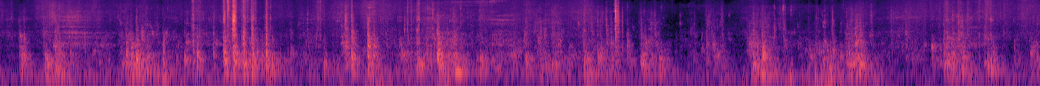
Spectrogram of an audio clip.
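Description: A fish slaps about inside a plastic tub.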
